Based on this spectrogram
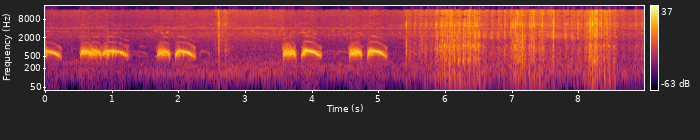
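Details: Jergot, the spotted dove, in tarik akar style: a few paired, arching coos in clusters during the first five seconds, followed by loud rustling and handling noise that covers the rest.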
